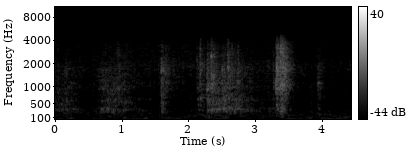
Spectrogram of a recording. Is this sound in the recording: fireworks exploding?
no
